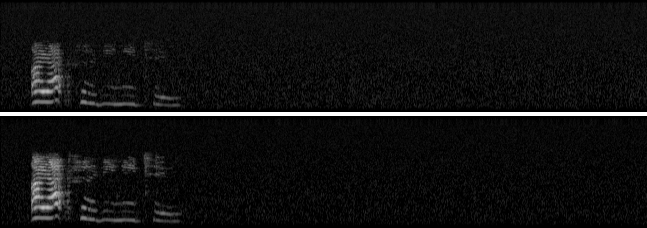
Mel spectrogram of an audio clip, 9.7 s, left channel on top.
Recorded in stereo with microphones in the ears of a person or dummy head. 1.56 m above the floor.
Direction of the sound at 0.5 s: 75° right (ahead or behind).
